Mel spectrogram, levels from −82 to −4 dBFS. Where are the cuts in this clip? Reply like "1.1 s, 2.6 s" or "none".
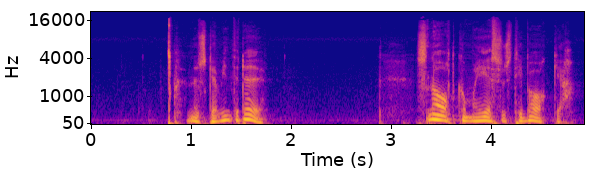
3.1 s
